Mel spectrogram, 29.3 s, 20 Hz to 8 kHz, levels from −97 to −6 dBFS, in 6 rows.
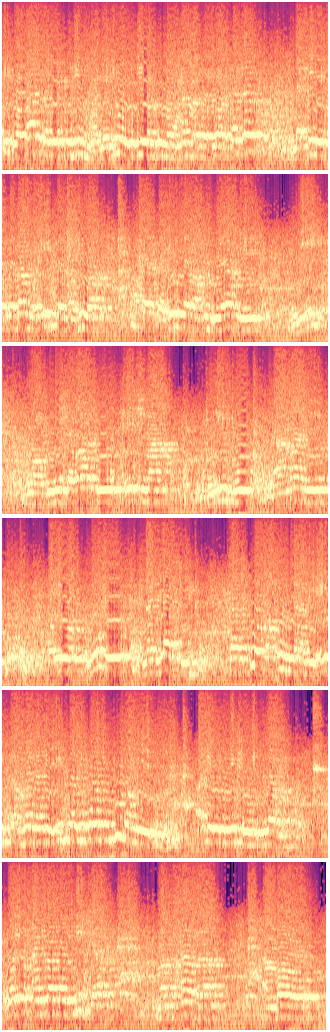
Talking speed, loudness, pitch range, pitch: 105 wpm, -1 LUFS, 170-220 Hz, 190 Hz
